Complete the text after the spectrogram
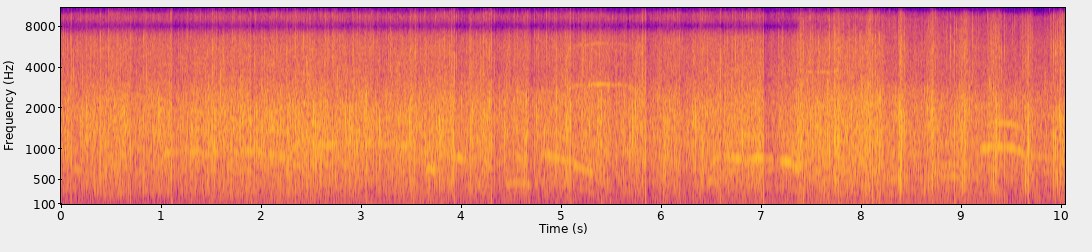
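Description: People in a crowd cheer and whistle.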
